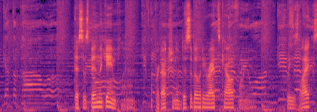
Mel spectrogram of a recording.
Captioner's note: voiceover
